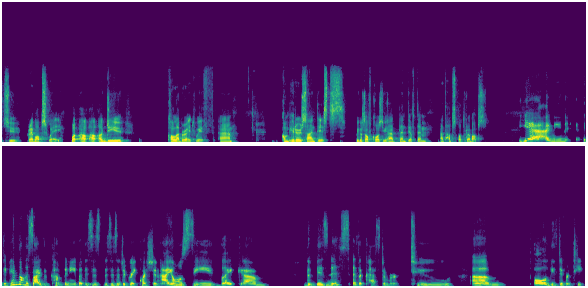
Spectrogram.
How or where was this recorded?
video call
